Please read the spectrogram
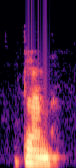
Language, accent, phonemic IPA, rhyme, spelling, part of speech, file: English, Southern England, /ɡlæm/, -æm, glam, noun / adjective / verb, LL-Q1860 (eng)-glam.wav
- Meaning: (noun) 1. Glamour; glamorousness 2. Ellipsis of glam rock, the fashion and culture associated with this genre 3. A glamour; a cosmetic alteration applied to a piece of equipment; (adjective) Glamorous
